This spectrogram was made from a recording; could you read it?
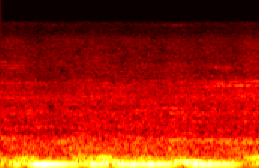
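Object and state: Nothing is struck.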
